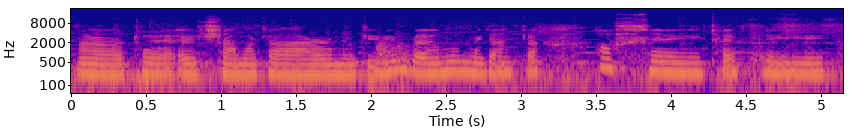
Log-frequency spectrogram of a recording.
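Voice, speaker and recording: Gravelly-voiced woman, hesitant anecdote. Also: on the high side, little pitch movement, over music, rough recording. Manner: hesitant, with pauses and fillers. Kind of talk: told personal anecdote.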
